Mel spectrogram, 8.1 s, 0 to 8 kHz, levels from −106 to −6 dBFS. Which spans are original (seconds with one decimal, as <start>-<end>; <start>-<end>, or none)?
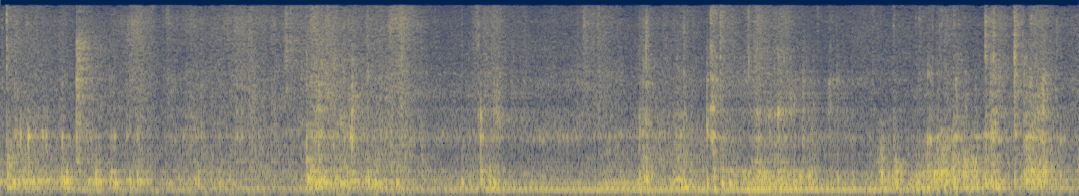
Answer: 0.0-3.1; 4.5-5.2; 6.5-8.1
